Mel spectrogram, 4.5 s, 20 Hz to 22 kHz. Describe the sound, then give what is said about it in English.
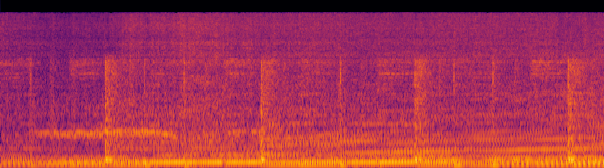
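A V10 race car accelerates hard off the starting line with heavy wheelspin, its engine a loud sustained roar with rising harmonic whine and periodic gear-change bursts, no speech. “Masses of wheel spin off the line, down to the first corner. He has got to tread carefully. He knows that that big V10 landmine will bite.”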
